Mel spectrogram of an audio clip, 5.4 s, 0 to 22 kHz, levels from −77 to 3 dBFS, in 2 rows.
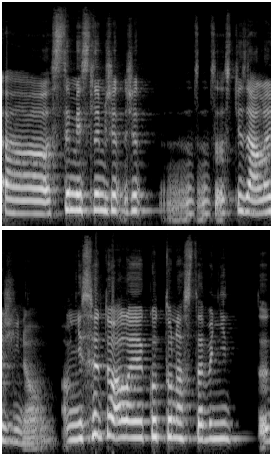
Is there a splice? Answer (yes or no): yes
